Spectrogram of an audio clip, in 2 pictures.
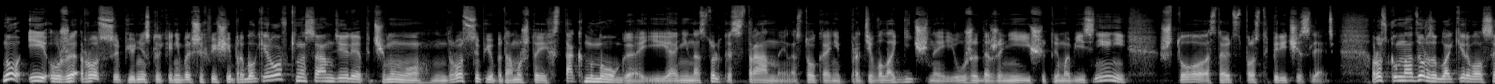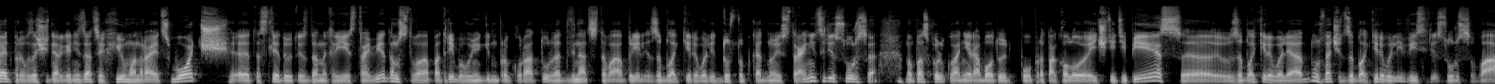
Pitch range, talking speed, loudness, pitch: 90-120 Hz, 155 wpm, -21 LUFS, 105 Hz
